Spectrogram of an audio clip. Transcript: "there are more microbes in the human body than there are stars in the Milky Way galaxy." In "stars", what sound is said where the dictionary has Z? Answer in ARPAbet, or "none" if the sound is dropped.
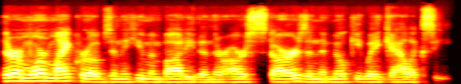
Z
